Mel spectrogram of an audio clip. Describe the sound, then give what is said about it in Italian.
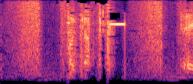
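A short electronic beep sounds over a CB radio. The tone is steady and high, and it rises out of hissy, band-limited radio audio with voices talking around it. “Si sente il bip? Il bip si sente?”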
